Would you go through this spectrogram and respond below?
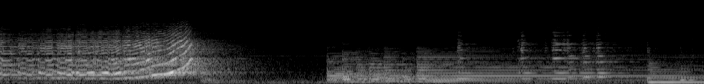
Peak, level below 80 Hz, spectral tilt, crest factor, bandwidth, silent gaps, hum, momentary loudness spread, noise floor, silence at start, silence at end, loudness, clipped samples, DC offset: -6 dBFS; -58 dBFS; -6.5 dB/octave; 22 dB; 9.2 kHz; none; none; 18 LU; -54 dBFS; 0 s; 0 s; -27 LUFS; under 0.1%; under 0.1%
